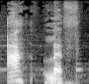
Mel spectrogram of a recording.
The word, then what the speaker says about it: Aleph: Christian Aleph, disclaimer no começo, a pronúncia é Aleph, tá.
